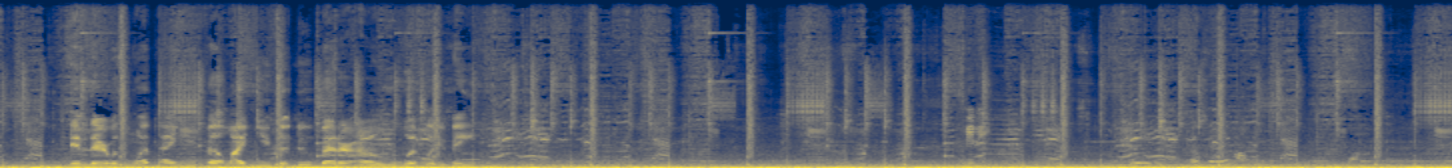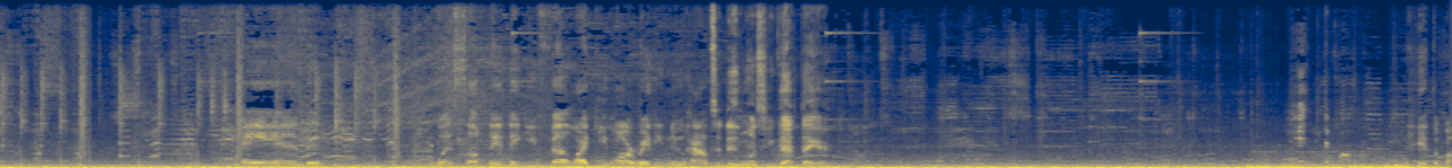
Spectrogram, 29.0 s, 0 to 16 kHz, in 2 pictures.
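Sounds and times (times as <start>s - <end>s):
background music with a beat: 0.0s - 19.6s
road noise in car cabin: 0.0s - 29.0s.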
